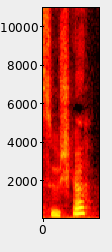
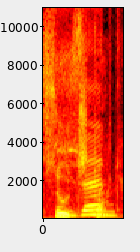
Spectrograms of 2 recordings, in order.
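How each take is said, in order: First: The middle consonant is a plain hissing sound. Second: The middle consonant sounds like a buzzing z. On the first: The speaker calls it wrong. "Which I found out that I actually pronounce incorrectly" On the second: The speaker calls it right. "with a TZ Suchka. Kind of a Z"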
